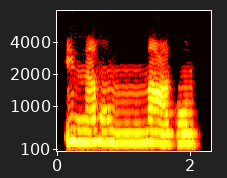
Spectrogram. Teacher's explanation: todo como si fuera una sola palabra, y recordemos insistir, ponerle shadda a la mim de la segunda palabra. En este ejemplo ya lo tenemos dibujado, pero si no tuviéramos la shadda puesta hay que colocarla. · Termina con mim la primera palabra y la mim saken, y la segunda empieza con una mim. Así que también lo leemos como si fuera una sola cosa. Innahum ma'akum se debería leer innahum ma'akum, todo como si fuera una sola palabra, y recordemos insistir, ponerle shadda a la mim de la segunda palabra. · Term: idgham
